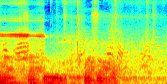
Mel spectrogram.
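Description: A man's voice giving live sports commentary, with a brief high steady tone in the first half second.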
